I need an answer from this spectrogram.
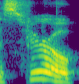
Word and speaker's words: Sphero: So it's a sphero ball. That did I pronounce that?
